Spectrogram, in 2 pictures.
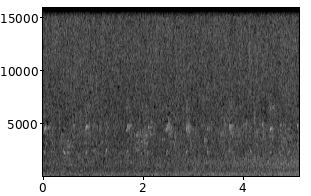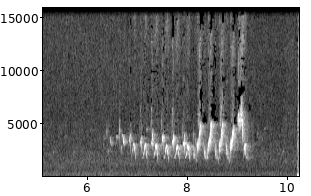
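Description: A songbird singing a quick run of about a dozen short down-slurred chirping notes, lasting about three seconds and starting about two-thirds of the way in, over steady low outdoor background noise with a few faint chirps before it.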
